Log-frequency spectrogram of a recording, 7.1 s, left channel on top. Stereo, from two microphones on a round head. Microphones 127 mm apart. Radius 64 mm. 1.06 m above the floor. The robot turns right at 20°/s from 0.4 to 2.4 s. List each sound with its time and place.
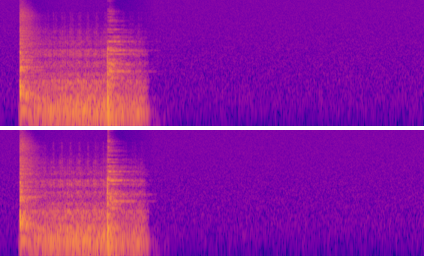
0.3 s a snare drum: 5° right (ahead or behind), 2.5 m; by 0.6 s centre (ahead or behind), 2.5 m
1.8 s a thud: 75° right (ahead or behind), 4.5 m; by 2.0 s 70° right (ahead or behind), 4.5 m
